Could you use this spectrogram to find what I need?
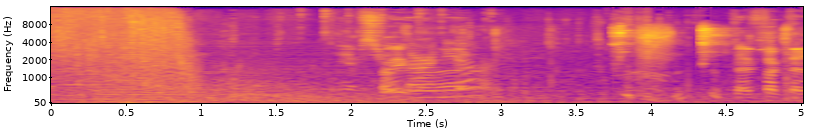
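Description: Water churns, heard muffled from underwater.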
